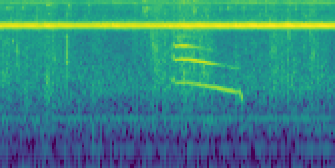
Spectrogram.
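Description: A single short, falling cat meow from the video game Yonder, heard faintly over a steady high electronic tone and low background hum, with no talk.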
